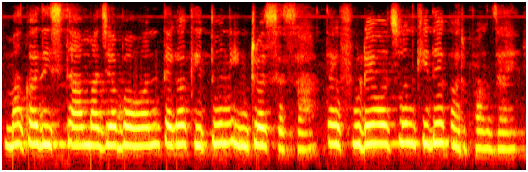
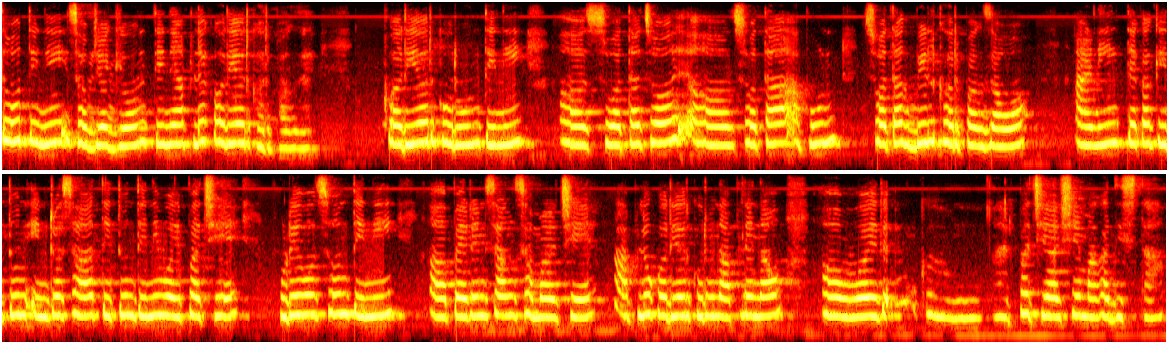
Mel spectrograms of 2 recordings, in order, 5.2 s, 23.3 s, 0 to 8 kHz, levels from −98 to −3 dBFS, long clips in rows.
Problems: none marked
